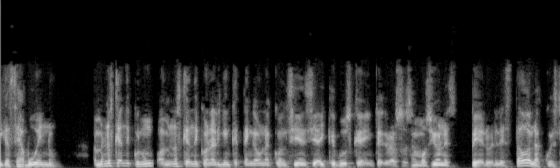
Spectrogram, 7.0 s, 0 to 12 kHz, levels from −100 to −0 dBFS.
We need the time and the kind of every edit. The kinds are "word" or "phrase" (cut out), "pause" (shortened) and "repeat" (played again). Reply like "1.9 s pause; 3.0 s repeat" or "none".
1.9 s word

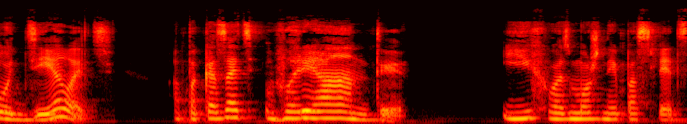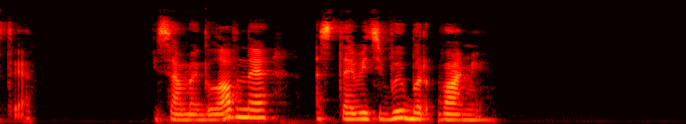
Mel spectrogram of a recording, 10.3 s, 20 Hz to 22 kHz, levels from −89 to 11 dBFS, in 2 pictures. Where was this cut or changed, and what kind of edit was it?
8.4 s word

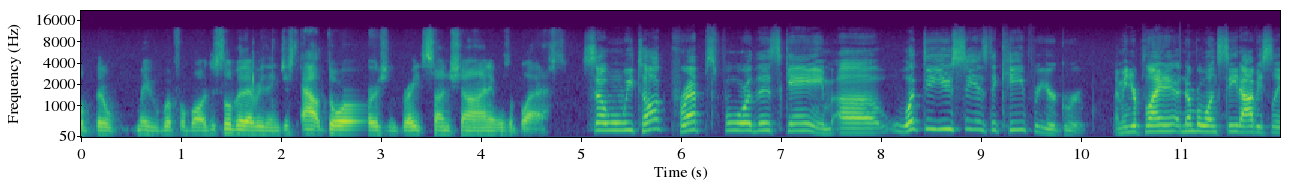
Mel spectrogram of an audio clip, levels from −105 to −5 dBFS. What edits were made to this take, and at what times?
none

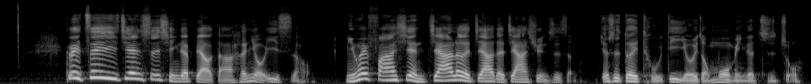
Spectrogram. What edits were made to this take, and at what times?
3.2 s pause; 5.9 s pause

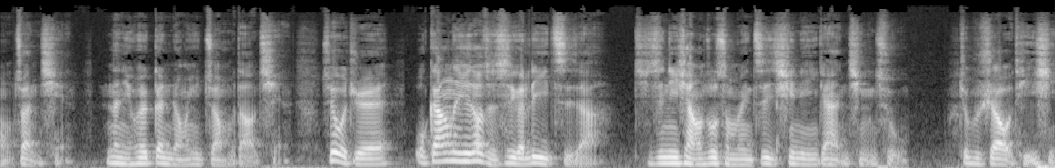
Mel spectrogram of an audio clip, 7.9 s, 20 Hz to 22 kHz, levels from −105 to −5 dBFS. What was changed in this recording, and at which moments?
3.0 s pause; 4.7 s pause

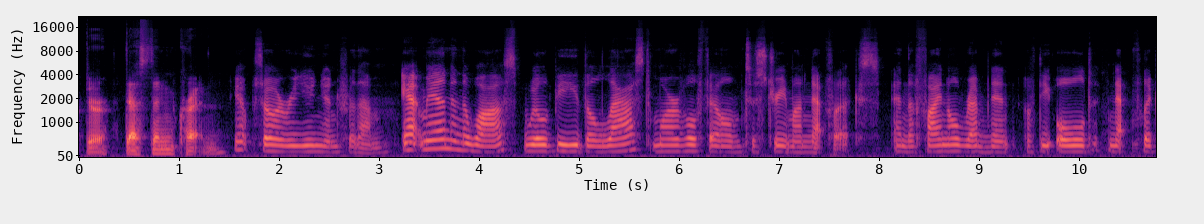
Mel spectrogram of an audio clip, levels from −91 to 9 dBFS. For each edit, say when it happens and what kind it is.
none

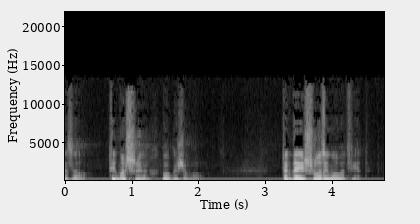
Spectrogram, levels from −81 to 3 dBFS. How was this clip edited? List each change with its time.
1.5 s word; 3.9 s word

